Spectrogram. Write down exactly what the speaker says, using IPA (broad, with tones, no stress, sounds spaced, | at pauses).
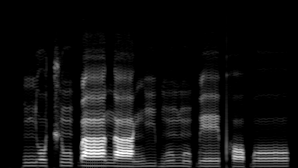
ɲ o˦ t͡ʃ ũ˦ ɓ aː˦ n aː˨ ŋ i˦˨ b ũ˦ m ũ˨ ɓ eː˦ pʰ ɔ˨ ɓ oː˦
